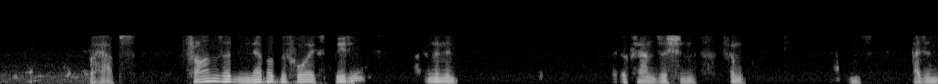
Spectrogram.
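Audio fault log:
Throughout: Bluetooth CVSD headset codec. Nothing passes above 3.8 kHz, so a spectrogram shows a hard ceiling. Sibilants turn scratchy, loud bright passages overload the one-bit slope tracker, and a granular hiss sits under the speech, consistent with 64 kbps CVSD.
0.00–0.04 s, 0.78–0.88 s, 5.39–5.45 s: other side's voice leaking through. Brief scraps of a second voice, roughly 20 to 30 dB below the speech, likely loudspeaker echo the canceller missed. They show as faint, short energy smudges between or under the main talker's waveform.
0.04–0.79 s, 2.43–5.06 s, 5.62–6.42 s, 7.25–9.37 s: speech suppressed in double talk. The voice dips, dulls or cuts out in pieces, by up to around 30 to 40 dB. The waveform shows sudden envelope holes and the spectrogram shows missing bands, likely the echo canceller ducking during overlapping talk.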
